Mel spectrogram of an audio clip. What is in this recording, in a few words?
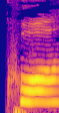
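"kuo", Putonghua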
